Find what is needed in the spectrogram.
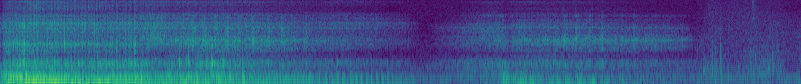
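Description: A man snoring: one long snore that is loudest at its start and fades out, then a second, quieter snore about two and a half seconds in.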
